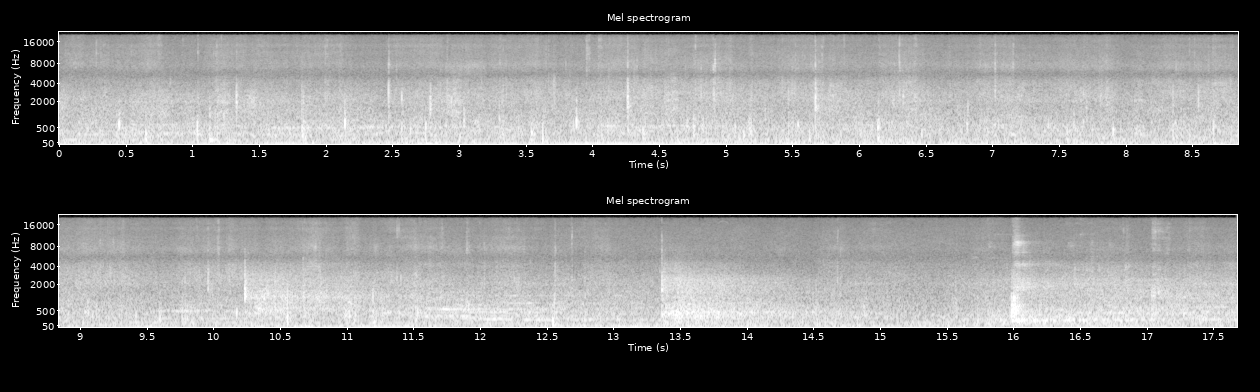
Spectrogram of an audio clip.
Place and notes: Schwäbisch Gmünd, Deutschland - Walk around the Münster
A walk around the "Münster" in Schwäbisch Gmünd, which is a big church.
